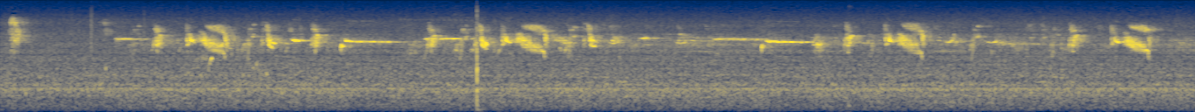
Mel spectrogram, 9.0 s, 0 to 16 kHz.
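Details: Black honeyeater in Victoria, Australia, October 2011: thin, level high whistles repeated among dense bursts of scratchy, rapid chattering notes, with steady background hiss throughout.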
